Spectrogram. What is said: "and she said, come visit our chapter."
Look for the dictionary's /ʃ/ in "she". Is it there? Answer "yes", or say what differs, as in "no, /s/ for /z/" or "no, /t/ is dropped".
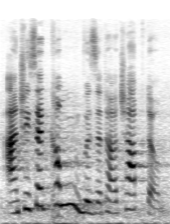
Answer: yes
